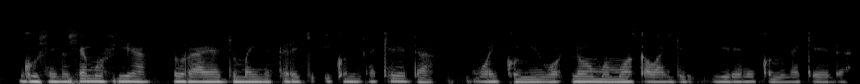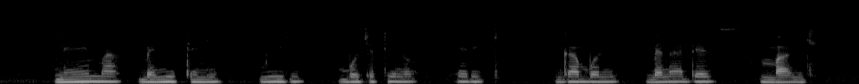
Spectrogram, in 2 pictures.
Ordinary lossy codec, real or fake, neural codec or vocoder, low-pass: Opus, 32 kbps; real; none; 5.4 kHz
